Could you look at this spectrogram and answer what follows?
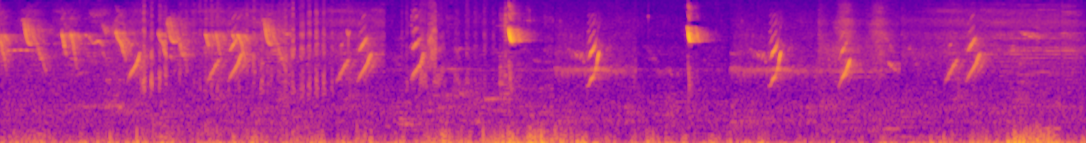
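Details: Free wild saffron finches: a lively flock chorus of high, fast, upward-slurred chirps, with two sharp loud notes in the middle and steadier chattering afterwards. A low rumble sits underneath throughout.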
